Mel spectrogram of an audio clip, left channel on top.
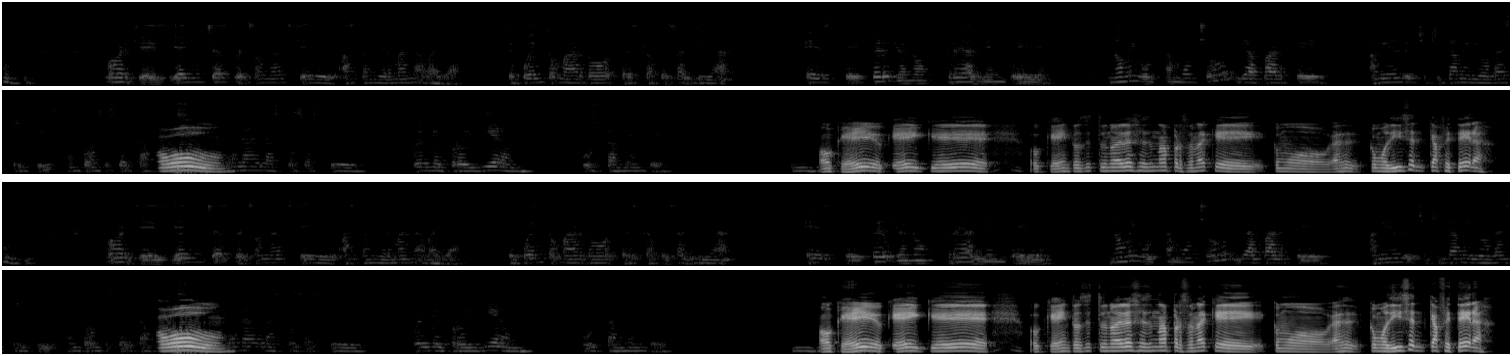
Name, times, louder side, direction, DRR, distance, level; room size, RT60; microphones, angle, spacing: voice 1, 0.0-7.7 8.0-10.5 10.9-16.9 17.3-18.9 19.2-20.3 20.9-21.7 22.9-23.4, left 1 dB, 30° left, 5.0 m, -56 dB
voice 2, 16.6-17.4 23.3-30.0, right 6 dB, 35° right, 0.4 m, -28 dB
7.4 x 6.5 x 6.9 m
head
